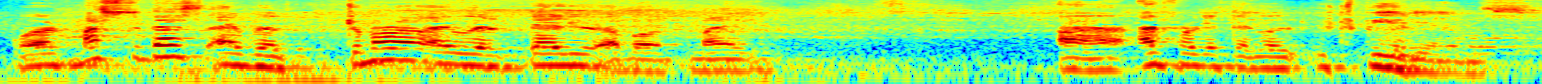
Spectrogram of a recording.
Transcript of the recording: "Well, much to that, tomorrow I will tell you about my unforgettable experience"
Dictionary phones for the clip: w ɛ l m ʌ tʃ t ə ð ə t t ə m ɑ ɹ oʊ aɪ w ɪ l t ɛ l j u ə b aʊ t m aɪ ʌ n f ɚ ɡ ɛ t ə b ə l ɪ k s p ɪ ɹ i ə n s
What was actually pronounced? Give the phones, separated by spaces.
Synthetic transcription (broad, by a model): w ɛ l m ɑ s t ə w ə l t ə m ɑ ɹ oʊ aɪ w ɪ l t ɛ l j u ə b aʊ t m aɪ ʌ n f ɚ ɡ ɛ t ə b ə l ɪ k s p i ɹ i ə n s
